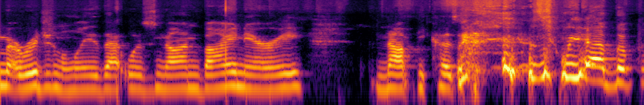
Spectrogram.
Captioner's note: laughter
